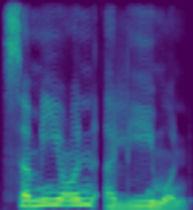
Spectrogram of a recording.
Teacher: یہاں عین پر تنوین کے بعد پھر عین آ رہا ہے تو سمیع کی آواز صاف اور تیزی سے ادا ہوگی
